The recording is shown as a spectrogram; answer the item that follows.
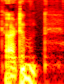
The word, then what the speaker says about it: cartoon: say as we fed carton rhyming with balloon of course that's the correct way we say balloon the word does imitates thus it vas imitates the Spanish stress on the last syllable cart on the other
